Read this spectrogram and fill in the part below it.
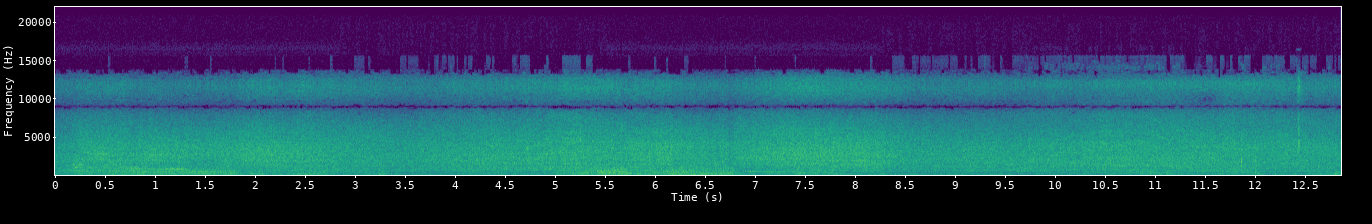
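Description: Steady wind and rolling surf on a North Sea beach at Nieuwpoort, Belgium, loud and continuous throughout, with breaking waves swelling and receding under constant wind rush and no voices.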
